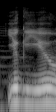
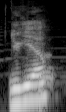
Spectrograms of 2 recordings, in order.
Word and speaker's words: Yu-Gi-Oh: No, I I used to play uh Yuiu when I was a kid. Yu-Gi-Oh. Yeah. Well, that's how that's how I pronounced it. I don't know. Yu-Gi-Oh. I think that's the only way to pron I think that's the way it's pronounced.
